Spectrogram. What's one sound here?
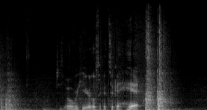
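A heavy metal gearbox clunks as hands shift it on a bench.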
